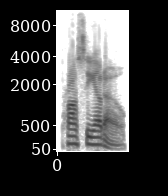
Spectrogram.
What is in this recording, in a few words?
"prosciutto", American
